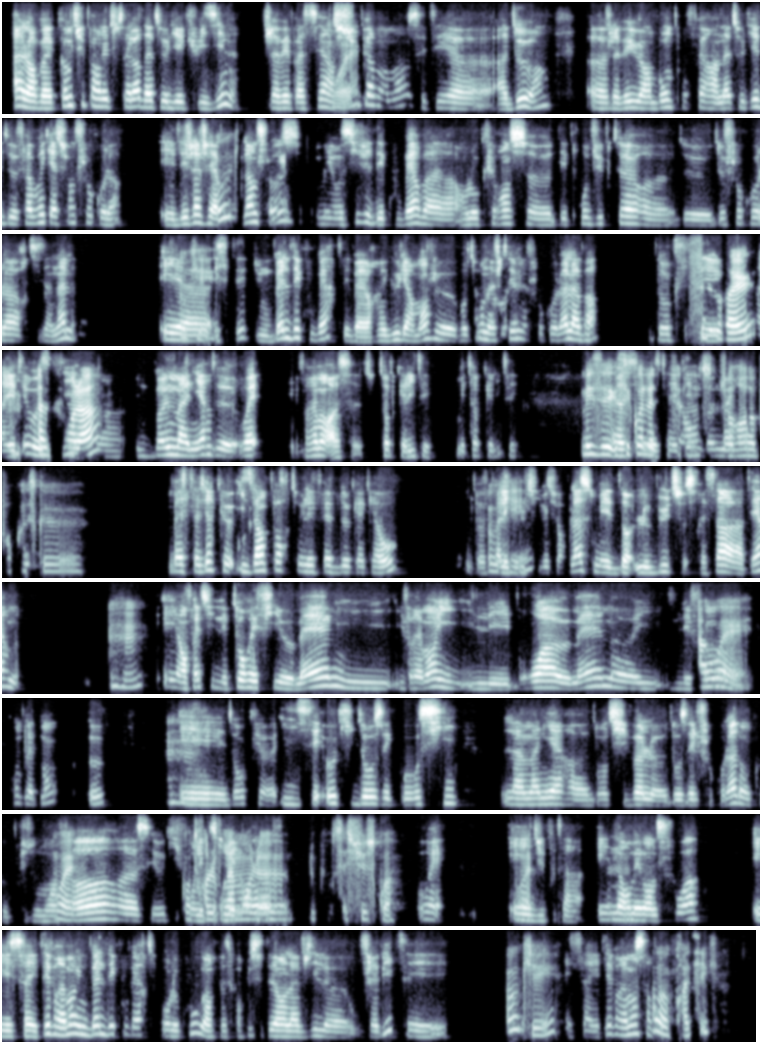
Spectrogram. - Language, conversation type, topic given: French, unstructured, Comment la cuisine peut-elle réunir les gens ?
- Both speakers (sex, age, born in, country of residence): female, 30-34, France, France; female, 30-34, Russia, Malta
- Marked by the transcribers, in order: other background noise; tapping; throat clearing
